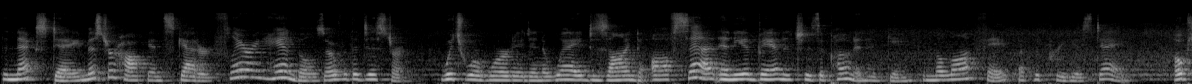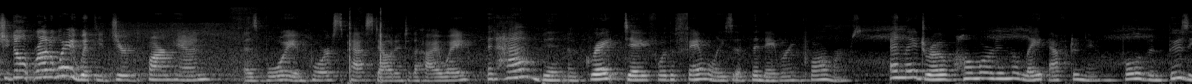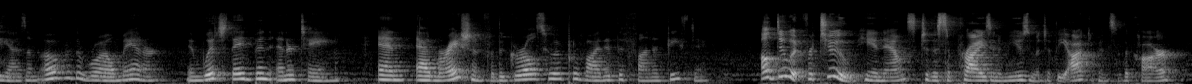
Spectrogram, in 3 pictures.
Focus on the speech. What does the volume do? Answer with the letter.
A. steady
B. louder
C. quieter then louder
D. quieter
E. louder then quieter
A.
